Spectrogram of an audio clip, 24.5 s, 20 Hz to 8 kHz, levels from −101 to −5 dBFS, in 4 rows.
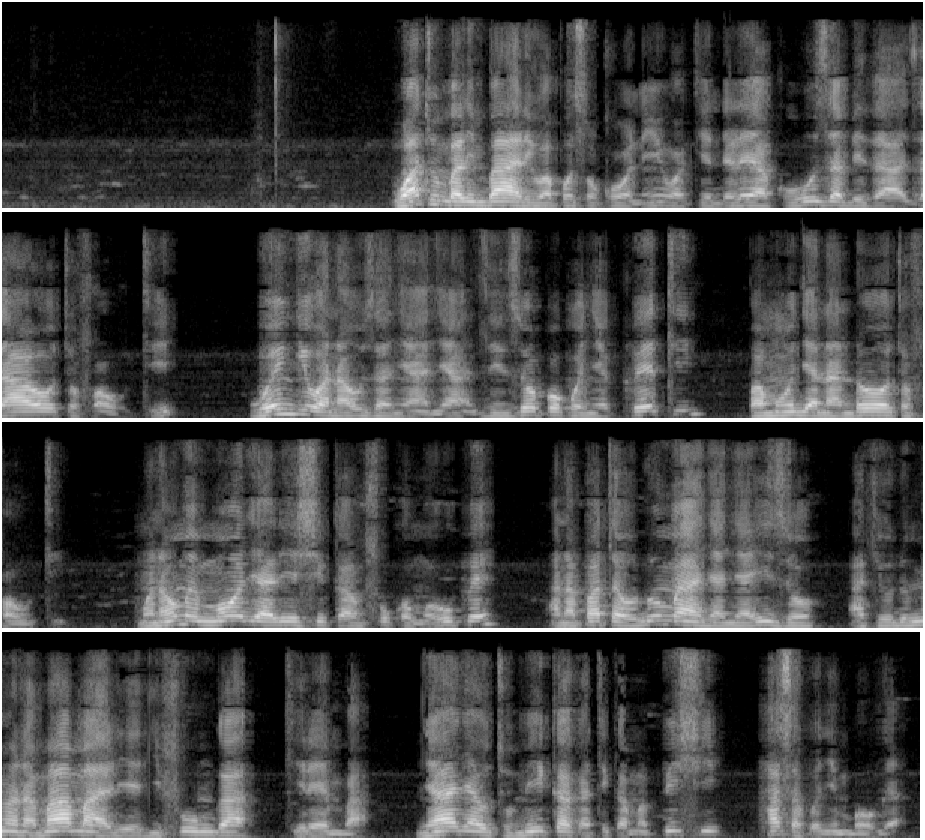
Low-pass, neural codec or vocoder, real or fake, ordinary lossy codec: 7.2 kHz; none; real; AAC, 32 kbps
